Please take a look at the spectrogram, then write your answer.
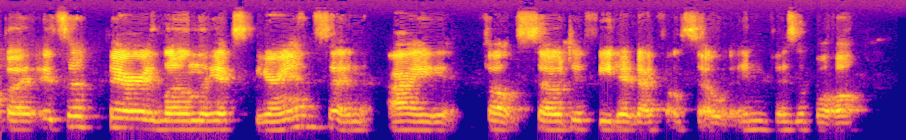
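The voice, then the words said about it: Teary, emotional voice. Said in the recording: “I'm getting a little teary right now”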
